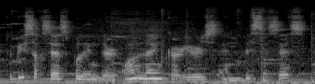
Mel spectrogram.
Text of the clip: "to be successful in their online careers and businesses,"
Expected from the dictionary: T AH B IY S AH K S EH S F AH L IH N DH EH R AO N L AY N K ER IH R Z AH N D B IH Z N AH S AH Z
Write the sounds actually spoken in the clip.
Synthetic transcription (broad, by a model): T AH B IY S AH K S EH S F AH L IH N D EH R AO N L AY N K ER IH R S AH N D B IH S N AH S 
